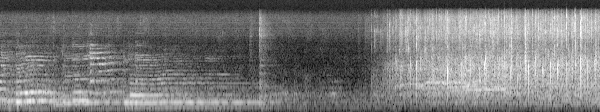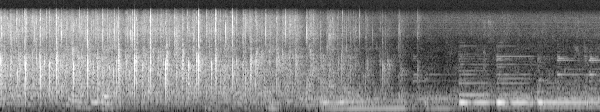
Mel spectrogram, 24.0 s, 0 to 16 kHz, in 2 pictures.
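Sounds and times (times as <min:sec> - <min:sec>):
guitar sustained notes: 0:00.0 - 0:05.2, 0:17.9 - 0:24.0
audience applauding: 0:07.3 - 0:20.4.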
